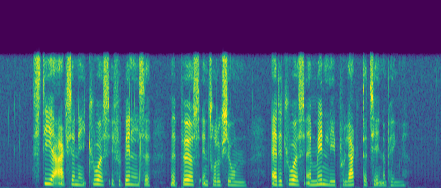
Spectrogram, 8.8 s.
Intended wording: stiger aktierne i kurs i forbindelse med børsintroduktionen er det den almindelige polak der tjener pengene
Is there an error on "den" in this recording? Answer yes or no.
yes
